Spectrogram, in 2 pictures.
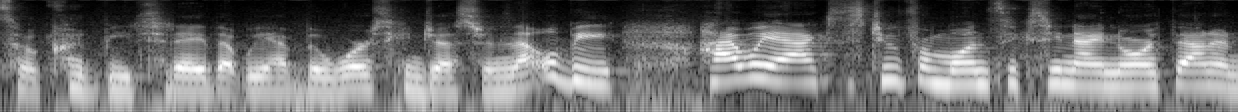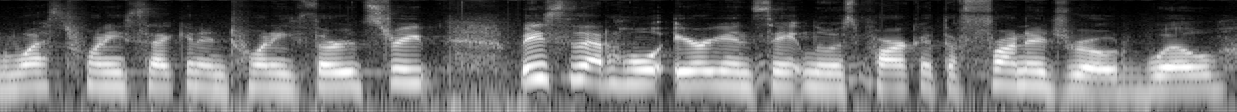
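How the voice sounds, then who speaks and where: A woman reporting morning traffic on live TV news in a brisk, upbeat, chatty broadcast manner. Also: mid-range voice.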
